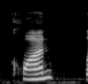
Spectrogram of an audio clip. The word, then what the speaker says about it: Cuan: Laviers, A-L-A-V-I-E-R-S. – Katie and I'm just my first and last name, Katie Kwan, 9 letters. Kwan like is pronounced like Michelle Kwan, the figure skater. – Right. – But it's spelled C-U-A-N.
